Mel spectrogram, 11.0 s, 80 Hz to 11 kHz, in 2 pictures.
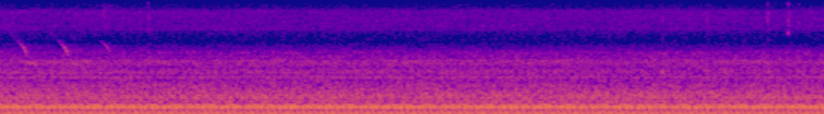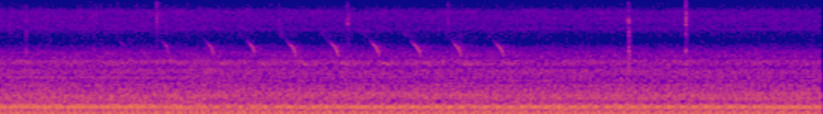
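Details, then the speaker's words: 1995 Ford Mustang GT V8 (OBD1) cylinder balance test after one wide-open throttle tap: computer cuts fuel and spark per cylinder, recording RPM loss; brief rev then steady even idle, low hum, faint chirp overhead. "it's going to cut Fuel and Spark to each of the cylinders and record the RPM loss and do some calculations and it's going to tell you whether or not all the cylinders are firing the same and Power"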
